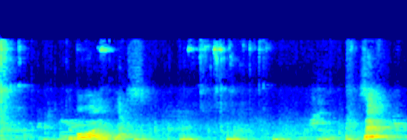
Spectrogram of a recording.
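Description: A middle-aged woman gives short commands.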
